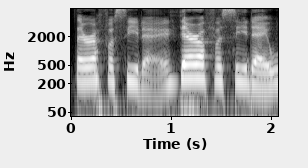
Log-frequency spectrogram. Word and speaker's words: Theraphosidae: We just looked up the pronunciation for this, and Theraphosidae.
